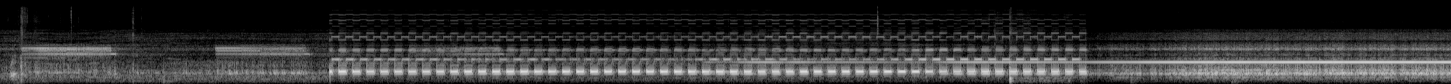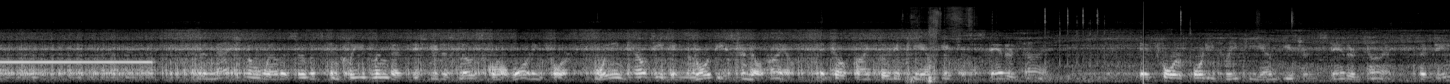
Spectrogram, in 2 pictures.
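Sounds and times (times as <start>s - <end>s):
electronic alarm beeps: 0.2s - 1.2s, 2.2s - 16.1s
steady alarm tone: 0.2s - 1.2s, 2.2s - 16.6s
radio hiss: 12.1s - 29.0s.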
